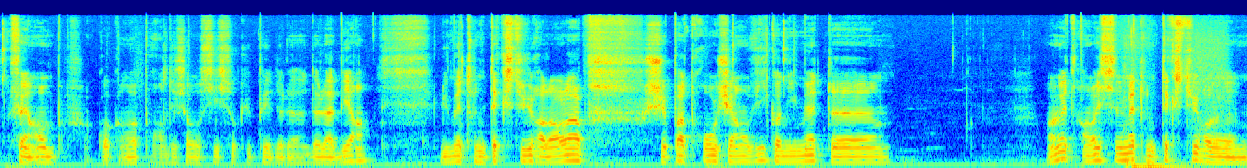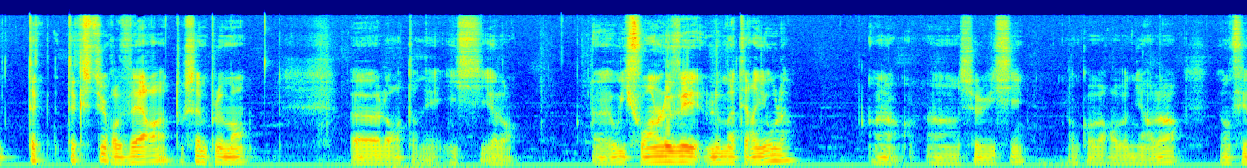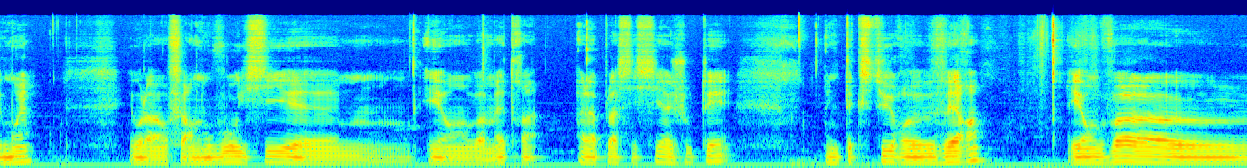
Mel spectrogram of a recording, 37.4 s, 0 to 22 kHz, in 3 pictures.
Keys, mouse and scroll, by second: 0.5-5.6 drag, 6.1-7.3 drag, 7.3 shift+middle click, 8.3 scroll up 3, 10.3-16.1 drag, 23.8-27.2 drag, 27.2-27.8 scroll down 1, 29.8-31.7 middle drag, 31.7-37.4 drag.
